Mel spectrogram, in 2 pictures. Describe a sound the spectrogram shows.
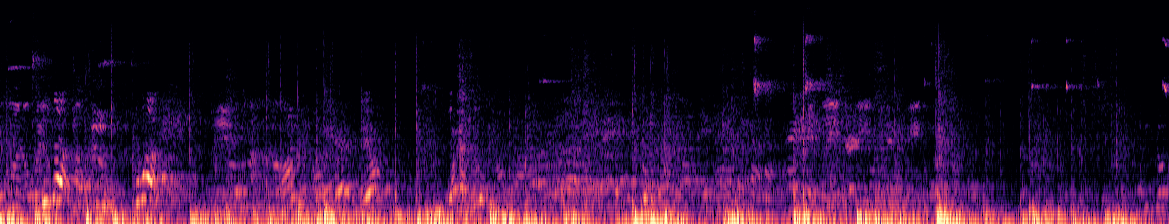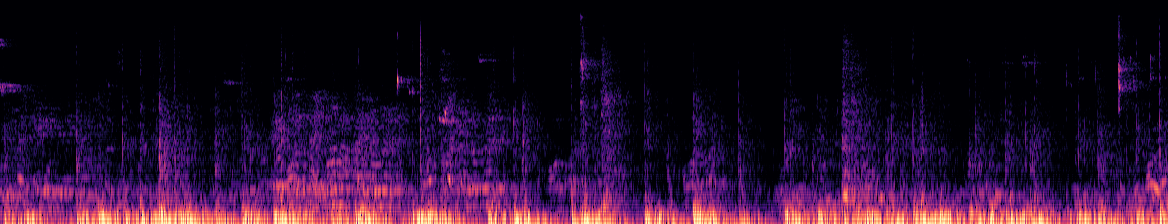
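Young men talk and call out across the gym.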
